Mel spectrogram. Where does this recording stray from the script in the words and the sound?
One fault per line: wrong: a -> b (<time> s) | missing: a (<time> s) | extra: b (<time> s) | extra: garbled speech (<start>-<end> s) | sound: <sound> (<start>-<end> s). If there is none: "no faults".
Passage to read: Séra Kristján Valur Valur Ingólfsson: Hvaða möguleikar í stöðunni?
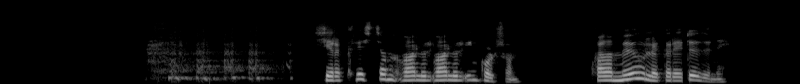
sound: laugh (1.4-3.0 s)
